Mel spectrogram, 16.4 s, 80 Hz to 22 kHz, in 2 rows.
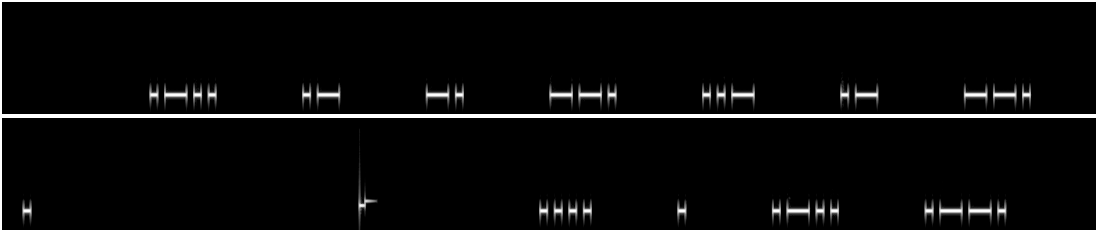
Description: Morse code, heard as a keyed tone, about 22 wpm, spaced as for 10 wpm, 700 Hz. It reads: LANGUAGE HELP
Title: 4x Character Spacing - Top 500 Words - 22wpm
